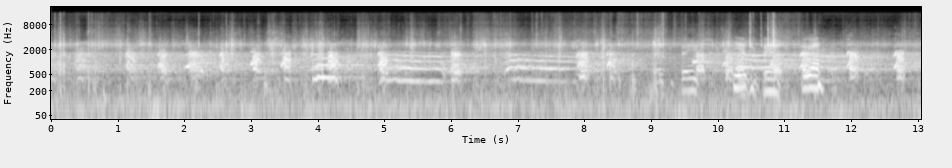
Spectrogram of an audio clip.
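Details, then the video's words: Three Treeing Walker Coonhounds, an open spotted female, a saddle-back male with a chop and a blanket-back male with a long bawl, treed on a big den 450 yards away in New Jersey, 28 March 2018. They give overlapping drawn-out harmonic bawls and short choppy barks throughout. "LOUD MOUTH WALKER DOGS TREED ON A BIG DEN 450 YDS"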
